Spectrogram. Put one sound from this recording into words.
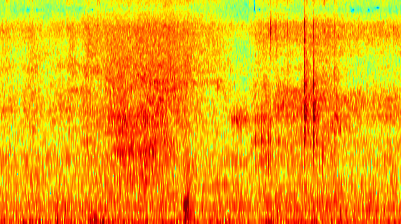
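Tea trickles from a tap into a cup.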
